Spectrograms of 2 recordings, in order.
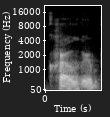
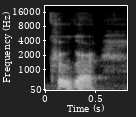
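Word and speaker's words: Kroeger: Everybody pronounce it Kroger, but it's Krueger.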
